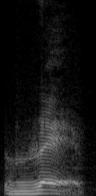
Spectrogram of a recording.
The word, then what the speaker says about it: read: Si dicen my father read, y oímos red como el color rojo.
